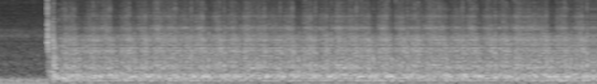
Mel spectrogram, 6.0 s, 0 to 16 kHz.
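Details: Galion T500 motor grader sat 14+ years, after tightening a loose connection: starter cranks engine steadily for several seconds but it never fires; no start, ether to be tried next; cause unconfirmed.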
